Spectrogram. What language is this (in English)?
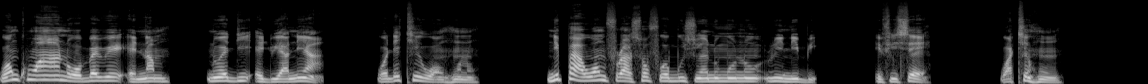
Akan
